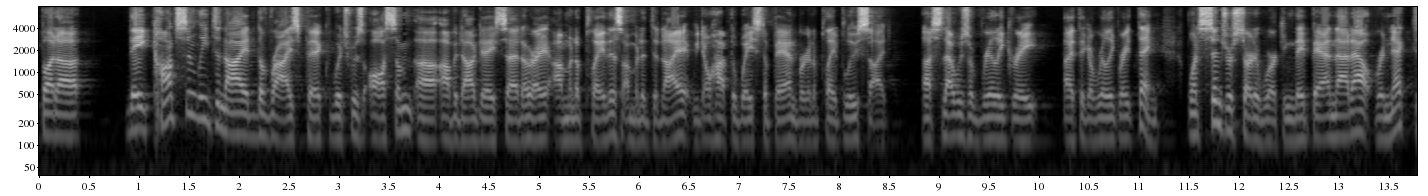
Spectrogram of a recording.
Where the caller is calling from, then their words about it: Philadelphia, Pennsylvania, United States; I'm calling from Philadelphia, Pennsylvania, the home of Speaka, or former home of Speaka.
